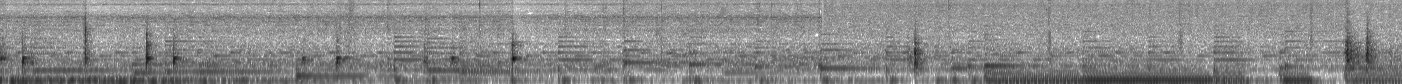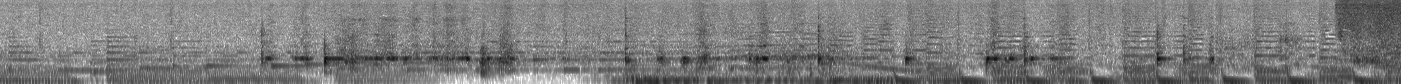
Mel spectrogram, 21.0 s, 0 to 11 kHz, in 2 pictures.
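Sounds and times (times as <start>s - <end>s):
background music with held notes: 0.0s - 21.0s
garlic sizzling in hot oil: 0.0s - 21.0s
wooden spoon knocking against pan: 15.2s - 18.5s, 19.2s - 19.7s.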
